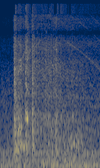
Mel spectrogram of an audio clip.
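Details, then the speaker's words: Engine cranked with both intake and exhaust camshaft position sensors unplugged: short uneven cranking, never catches; plugged back in it starts and runs, as cam sensors are used only at startup. Crank no start. "try it again yeah it won't start so now if we plug him back in it will start and run"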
